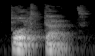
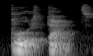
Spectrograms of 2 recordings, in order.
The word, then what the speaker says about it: portat: Her sound in portat is portat, not purtat, so o, not u.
